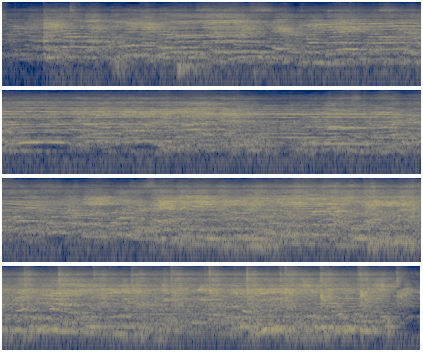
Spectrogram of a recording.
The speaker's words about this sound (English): You can hear everyone talking over me now. They're now clapping and booing me off stage.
